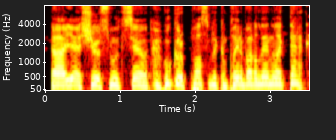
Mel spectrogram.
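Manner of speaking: high, fast sarcastic quip; dry sarcasm about a rough landing. Acted. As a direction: lay on the mock cheer. Sarcastic reply to game character.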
